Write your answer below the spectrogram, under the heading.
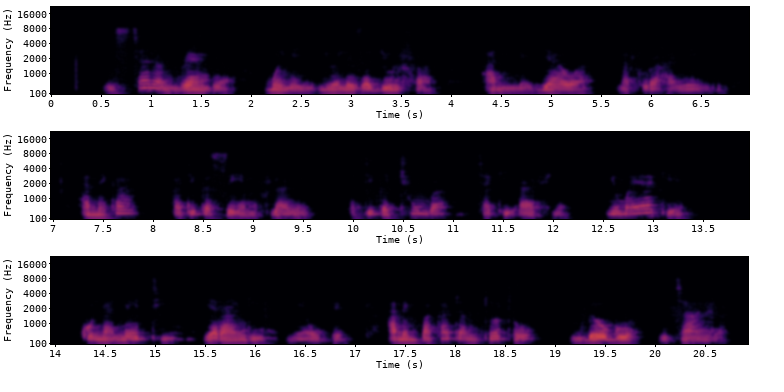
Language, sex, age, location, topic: Swahili, male, 25-35, Kisumu, health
